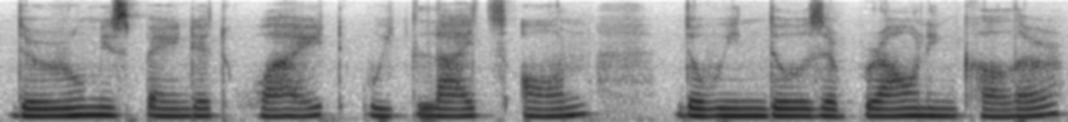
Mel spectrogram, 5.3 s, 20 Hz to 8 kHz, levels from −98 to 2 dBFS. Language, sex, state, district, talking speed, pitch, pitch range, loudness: English, female, Nagaland, Kohima, 155 wpm, 180 Hz, 175-190 Hz, -16 LUFS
